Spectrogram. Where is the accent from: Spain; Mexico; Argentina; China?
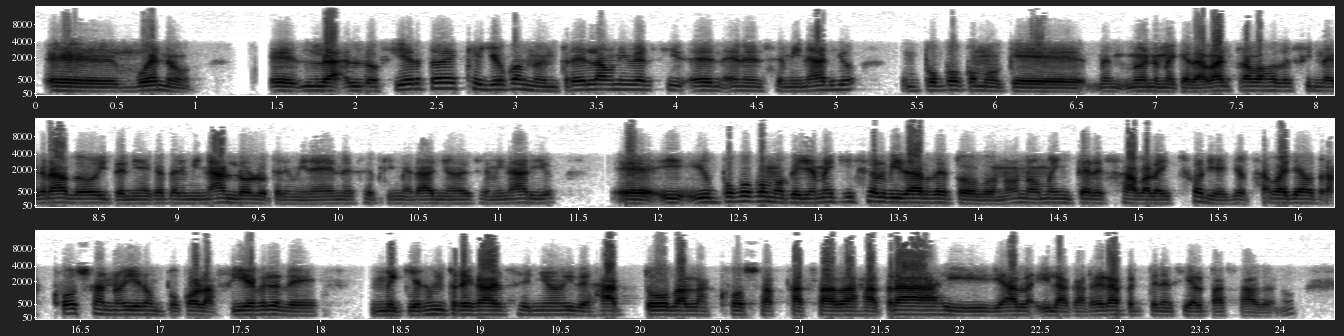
Spain; Seville, Andalusia; en mi pueblo hay dos parroquias, está San José y está Santa María Madre de Dios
